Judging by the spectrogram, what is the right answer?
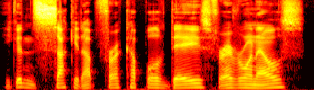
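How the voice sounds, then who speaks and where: An actor playing a skeptical, protective husband who is blunt but supportive, in a naturalistic radio drama. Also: male voice, mid-range voice, steady tone, fairly quick, clean tone, no room sound, clean studio sound, close to an everyday voice.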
